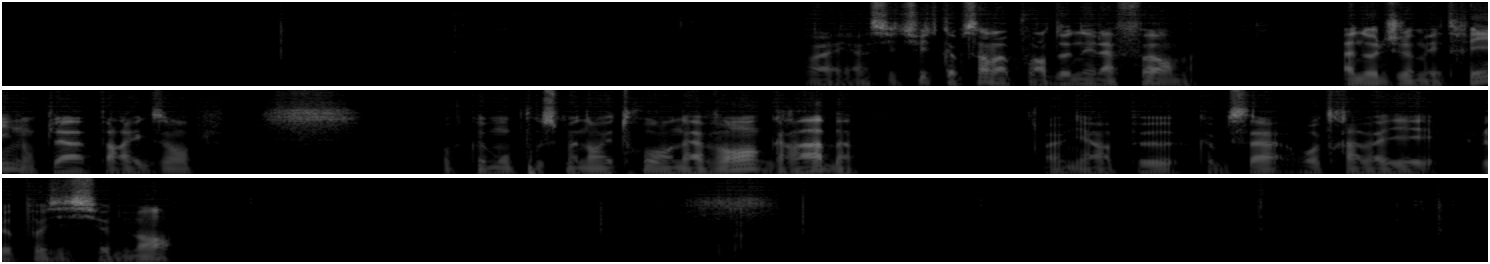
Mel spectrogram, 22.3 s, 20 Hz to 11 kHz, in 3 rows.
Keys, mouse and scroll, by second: 1.4-3.5 middle drag, 3.5-4.5 drag, 4.5-4.9 scroll down 3, 4.9-7.0 middle drag, 7.0-7.5 scroll down 4, 7.5-10.2 middle drag, 10.2-11.5 scroll up 4, 11.5 g, 11.9-12.5 scroll up 3, 12.5-17.9 drag, 17.9-20.4 middle drag, 20.4 click, 21.1-22.2 middle drag.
